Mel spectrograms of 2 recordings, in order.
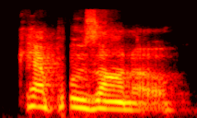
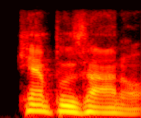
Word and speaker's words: Campuzano: so a d and then how do you pronounce your last name Campuzano Campuzano okay you gotta like those two names together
